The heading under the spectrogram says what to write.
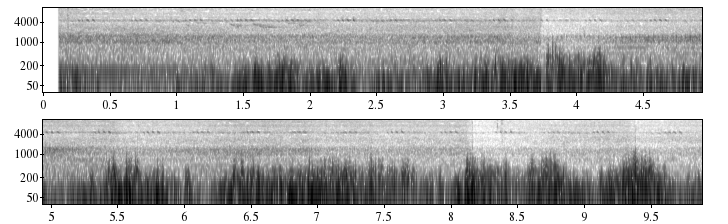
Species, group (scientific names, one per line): Gryllus campestris
Orthoptera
